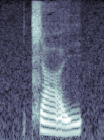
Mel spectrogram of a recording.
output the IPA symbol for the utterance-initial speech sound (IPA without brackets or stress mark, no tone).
t͡ɕ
